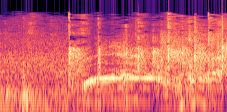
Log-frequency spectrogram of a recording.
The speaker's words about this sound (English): Yeah, big cheer for that.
